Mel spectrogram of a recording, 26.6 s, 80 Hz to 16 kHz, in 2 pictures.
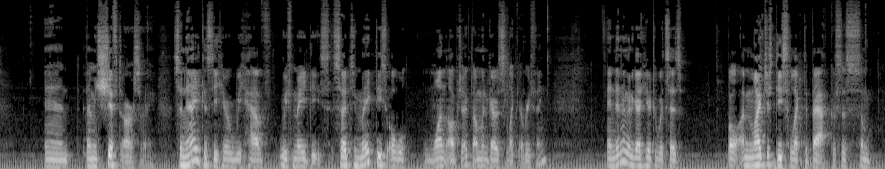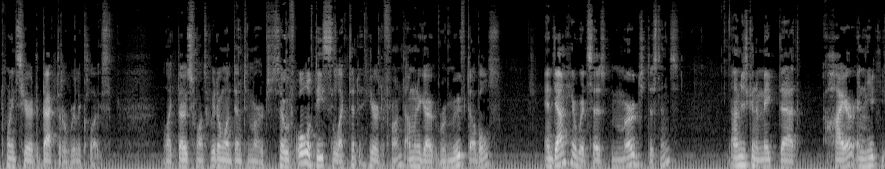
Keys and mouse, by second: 0.5-1.8 drag, 2.6-5.4 middle drag, 6.5 middle click, 7.3 a, 7.5 a, 11.1 middle click, 11.9 b, 13.2 middle click, 14.1 b, 20.0-21.1 drag, 26.4-26.5 middle drag.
